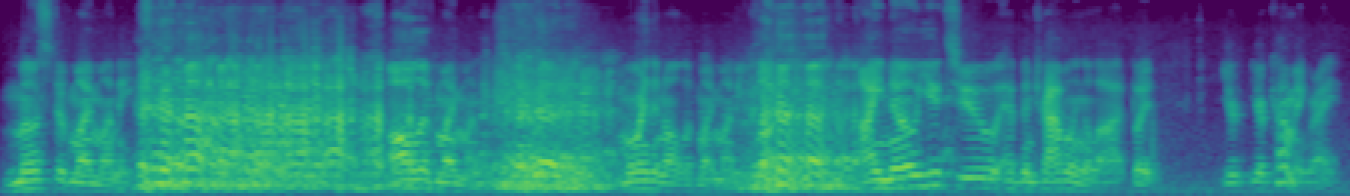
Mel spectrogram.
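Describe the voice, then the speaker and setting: A man's voice: medium pitch, big pitch swings, normal speed, long pauses, lightly acted. An actor reading an earnest, romantic man in his thirties who rambles nervously, in a sitcom table read. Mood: rambling. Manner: nervous, rambling, self-mocking. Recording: hissy table-read recording.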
